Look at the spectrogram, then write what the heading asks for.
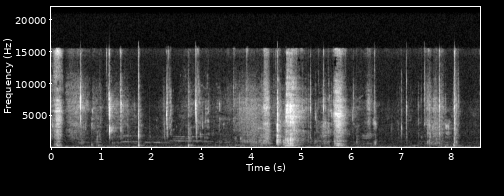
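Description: A person chewing a mouthful of grilled fish and rice close to the microphone, with irregular wet mouth clicks and smacks.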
